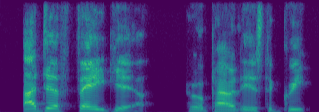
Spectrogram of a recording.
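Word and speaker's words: Adephagia: I'm going to mention, and Andreas will tell me I've got the pronunciation wrong, Adiphagia, who apparently is the Greek god of gluttony.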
